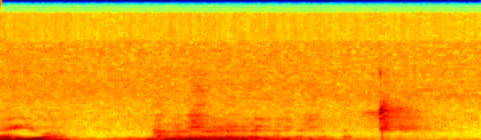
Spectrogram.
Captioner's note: laughter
